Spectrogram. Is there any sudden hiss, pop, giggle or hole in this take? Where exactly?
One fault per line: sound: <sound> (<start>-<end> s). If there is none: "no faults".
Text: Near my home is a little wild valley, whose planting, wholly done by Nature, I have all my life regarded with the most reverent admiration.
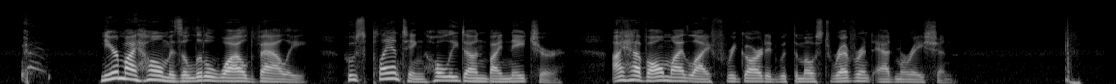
sound: cough (0.2-0.5 s)
sound: thud (10.6-10.8 s)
